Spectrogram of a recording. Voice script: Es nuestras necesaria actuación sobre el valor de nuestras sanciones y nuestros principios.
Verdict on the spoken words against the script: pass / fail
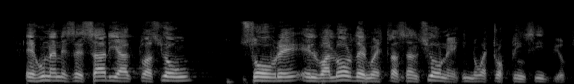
fail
